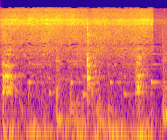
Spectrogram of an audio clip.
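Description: Shredded cabbage, carrot and green capsicum sizzling in a nonstick wok while a spatula stirs and tosses them, with a few short scrapes of the spatula against the pan.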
